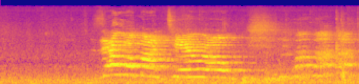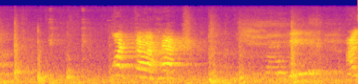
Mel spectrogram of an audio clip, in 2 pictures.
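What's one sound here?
A young man speaks loudly and with animation, echoing in a large hall.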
